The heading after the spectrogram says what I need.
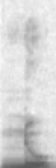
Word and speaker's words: nous: Nous, you don't pronounce the S at the end.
